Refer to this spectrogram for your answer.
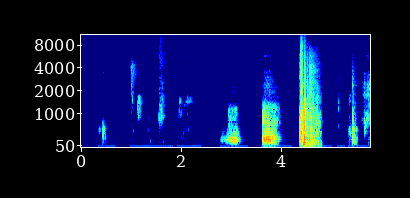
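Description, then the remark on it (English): A door being shut: faint clicks and soft thumps, then two dull thuds and a loud, sharp slam, followed by a quick light rattle. No one speaks. “I'm going to shut my door so that won't interfere.”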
